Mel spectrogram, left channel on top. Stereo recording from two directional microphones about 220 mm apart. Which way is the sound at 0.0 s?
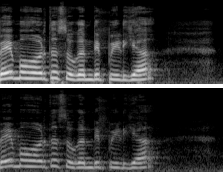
35° left (ahead or behind).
